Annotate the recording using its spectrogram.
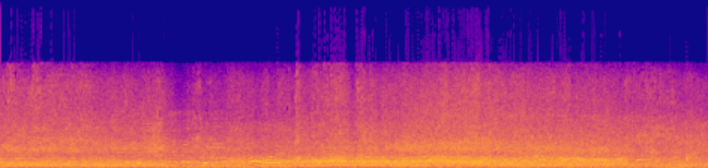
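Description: Quad bike engines buzz and whine loudly around a large echoing hall.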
